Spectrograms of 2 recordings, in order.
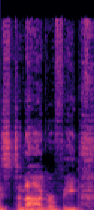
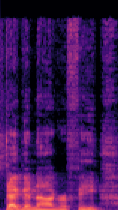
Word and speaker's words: steganography: I pronounce that right I always say stenography but it's steganography um and so it's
